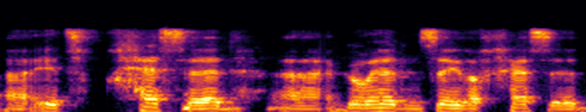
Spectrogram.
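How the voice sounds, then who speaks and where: A man with an American accent speaks at a medium pitch with fairly even intonation. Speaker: software trainer. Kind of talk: tutorial. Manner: hesitant, many fillers.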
